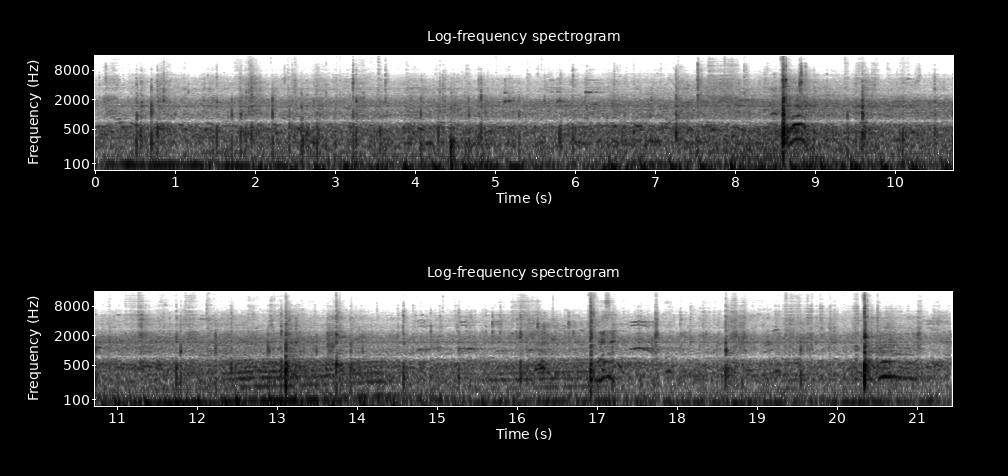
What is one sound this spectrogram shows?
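Tennis rackets strike a ball back and forth outdoors.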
